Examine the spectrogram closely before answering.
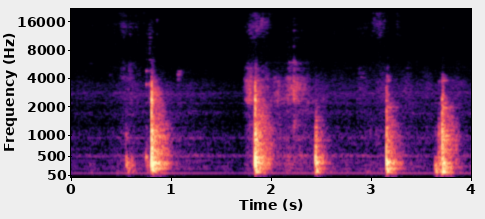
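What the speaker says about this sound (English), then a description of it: "You want to knead it like this for a good while" Pizza dough being kneaded by hand in a bowl, heard as five separate soft thumps and slaps spread over a few seconds against a low steady hum, with no talking.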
